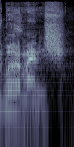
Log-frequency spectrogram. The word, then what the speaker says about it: Übermensch: perfect human being, like Übermensch. Correct. I don't know if I pronounced it correctly. Übermensch. That's how you Übermensch. pronounce Yeah. You have to say it with your tonsils.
